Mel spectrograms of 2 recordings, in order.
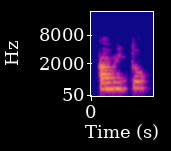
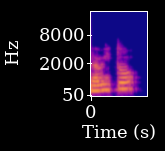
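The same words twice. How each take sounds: First: The stress is on the first syllable. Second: The stress is on the last syllable. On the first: It has one meaning. "que sí lleva tilde en la primera sílaba" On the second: It has a different meaning. "también que lleva en la última sílaba"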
